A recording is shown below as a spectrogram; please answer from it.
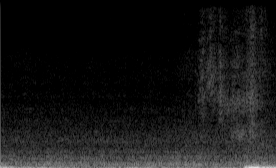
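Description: Low room noise with a brief hiss, then a single dull, low thump near the end.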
